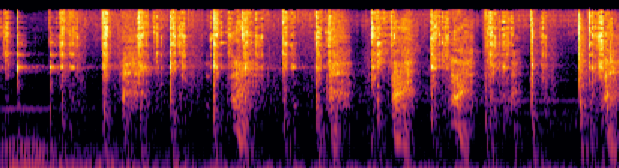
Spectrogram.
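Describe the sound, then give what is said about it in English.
A pick and a meat tenderizer, used as hammer and chisel, chip away at gray material framing a skylight. The result is many sharp, irregular metallic clinks and knocks, fairly loud. “Using the pick and tenderizer as a hammer and chisel, the man chips away at the gray material framing the skylight.”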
